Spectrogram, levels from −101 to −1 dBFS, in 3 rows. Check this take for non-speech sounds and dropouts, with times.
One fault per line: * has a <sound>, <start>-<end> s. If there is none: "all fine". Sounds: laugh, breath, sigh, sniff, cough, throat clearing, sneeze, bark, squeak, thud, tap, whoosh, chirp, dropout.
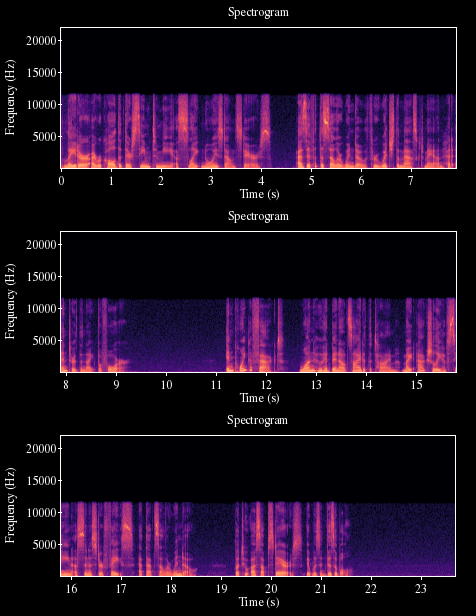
all fine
